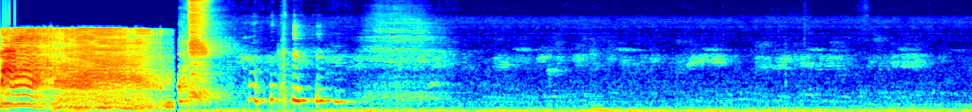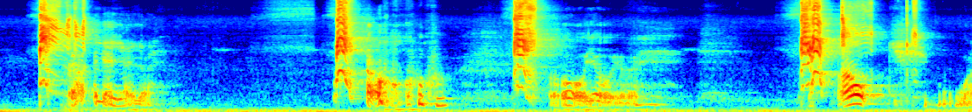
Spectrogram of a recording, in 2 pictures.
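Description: An American bullfrog gives loud, harsh, wavering screams in short bursts separated by quiet pauses.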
